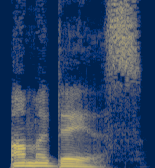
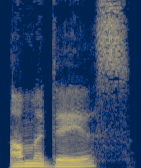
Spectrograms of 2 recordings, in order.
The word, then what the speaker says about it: Amadeus: God it's pronounced as Amadeus Amadeus Amadeus to pronounce it correctly emphasize the a sound at the beginning and the bus at the end the stress is on the second syllable like hello Amadeus goodbye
